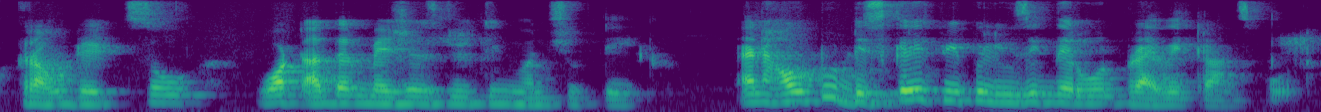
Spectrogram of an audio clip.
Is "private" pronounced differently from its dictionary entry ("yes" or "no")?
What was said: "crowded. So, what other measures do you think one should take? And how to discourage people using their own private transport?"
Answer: no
